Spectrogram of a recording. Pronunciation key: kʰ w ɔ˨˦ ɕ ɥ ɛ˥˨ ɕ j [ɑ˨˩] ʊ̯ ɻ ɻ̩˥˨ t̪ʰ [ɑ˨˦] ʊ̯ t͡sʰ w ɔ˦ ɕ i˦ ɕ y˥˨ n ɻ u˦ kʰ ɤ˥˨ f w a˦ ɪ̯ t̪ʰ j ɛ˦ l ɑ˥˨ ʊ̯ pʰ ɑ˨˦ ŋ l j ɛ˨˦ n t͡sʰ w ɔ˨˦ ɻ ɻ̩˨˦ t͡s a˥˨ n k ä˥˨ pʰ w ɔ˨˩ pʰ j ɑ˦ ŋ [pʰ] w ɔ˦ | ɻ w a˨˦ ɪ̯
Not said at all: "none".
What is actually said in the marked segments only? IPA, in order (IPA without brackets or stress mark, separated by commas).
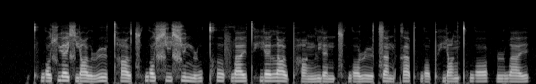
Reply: ɑ˨˩, ɑ˨˩, t̪ʰ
